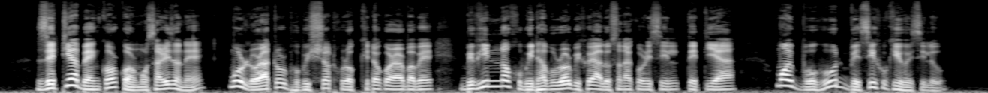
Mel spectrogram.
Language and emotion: Assamese, happy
